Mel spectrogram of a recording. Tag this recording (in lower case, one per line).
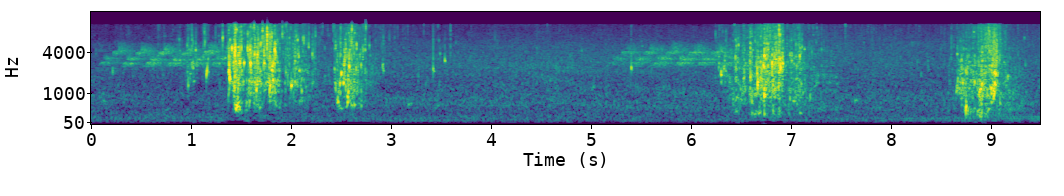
bird
environmental noise
bird call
